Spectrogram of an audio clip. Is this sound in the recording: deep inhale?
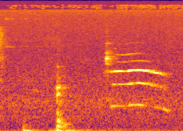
no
